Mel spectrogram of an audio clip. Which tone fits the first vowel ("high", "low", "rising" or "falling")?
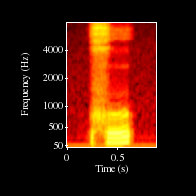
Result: rising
